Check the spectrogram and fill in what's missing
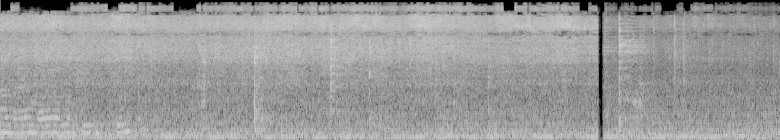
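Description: Onions and two dried red chillies fry in hot oil in a pan, a steady close sizzle with faint stirring scrapes, broken once by a brief near-silent gap before the frying resumes.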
